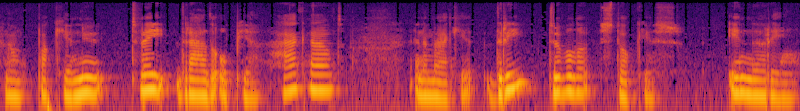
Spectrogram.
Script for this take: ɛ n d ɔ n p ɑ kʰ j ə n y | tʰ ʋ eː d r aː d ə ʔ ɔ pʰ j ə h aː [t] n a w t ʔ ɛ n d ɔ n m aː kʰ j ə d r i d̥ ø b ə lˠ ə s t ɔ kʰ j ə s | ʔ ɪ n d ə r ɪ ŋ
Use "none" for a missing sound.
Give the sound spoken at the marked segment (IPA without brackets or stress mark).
k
